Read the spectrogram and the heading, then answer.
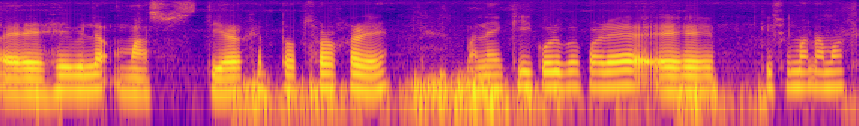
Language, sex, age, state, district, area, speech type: Assamese, male, 45-60, Assam, Darrang, rural, spontaneous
